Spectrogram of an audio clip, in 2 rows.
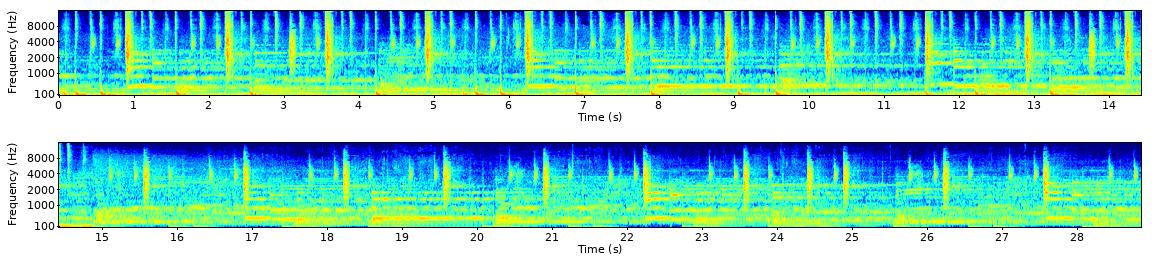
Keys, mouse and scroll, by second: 2.6 alt+shift+click, 4.2 f, 5.5 double click, 12.3 alt+shift+click, 13.6 ctrl+click, 20.4 alt+click, 21.7 alt+shift+click, 24.0 alt+click.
